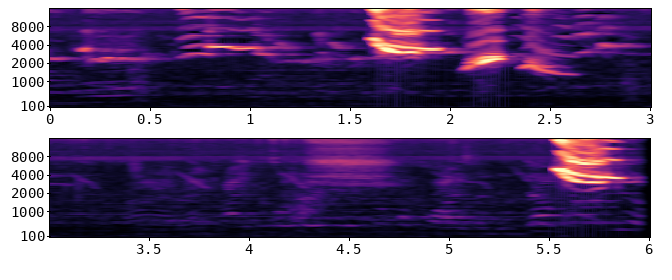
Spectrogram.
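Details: Oriental magpie-robin, a contest songbird, showing its repertoire: soft thin whistles, two loud sweeping downslurred whistles, a pause with faint notes, then another bright falling whistle.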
